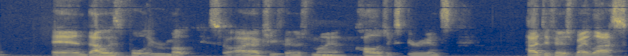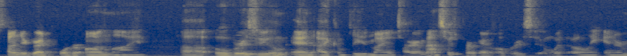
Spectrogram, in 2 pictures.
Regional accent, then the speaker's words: Lake Tapps, Washington, United States; moved away as an adult; also born or lived in Burien, Washington; I was born and raised in Burien, Washington, grew up in Lake Taps, Washington.

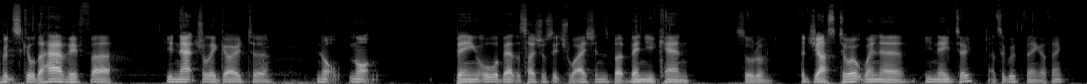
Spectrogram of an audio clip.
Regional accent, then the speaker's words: South Australia, Australia; I'm a farmer from South Australia

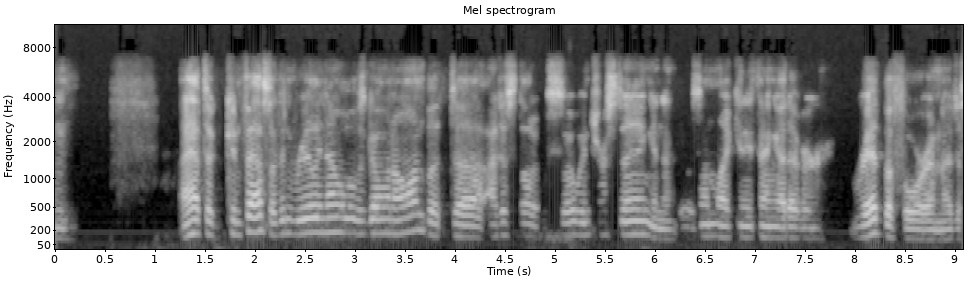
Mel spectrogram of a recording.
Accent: Chesterfield County, near Richmond, Virginia, United States; Chesterfield County, about 20 minutes south of the river. So Richmond's the closest place that people have ever heard of. So I usually just say I'm from Richmond.

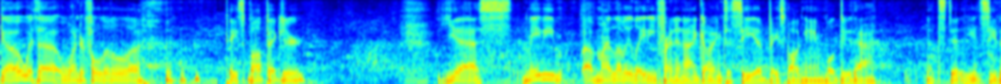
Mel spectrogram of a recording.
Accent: United States

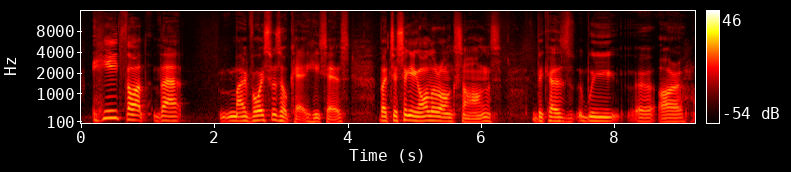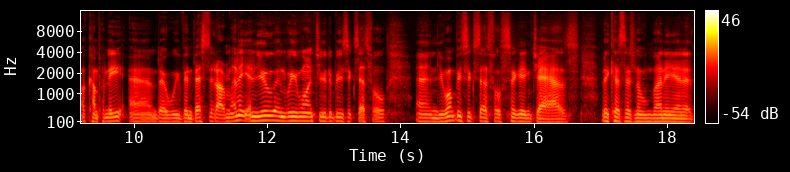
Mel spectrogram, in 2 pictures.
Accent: San Francisco, California, United States; I come from San Francisco

